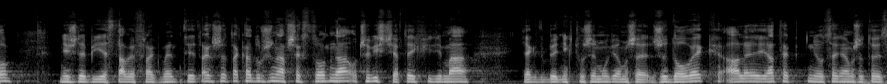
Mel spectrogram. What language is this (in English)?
Polish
